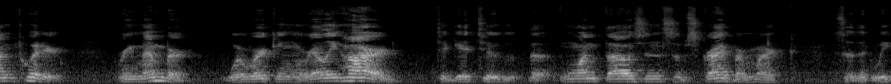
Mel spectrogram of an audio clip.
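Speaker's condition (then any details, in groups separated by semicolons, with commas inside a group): Cerebral palsy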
